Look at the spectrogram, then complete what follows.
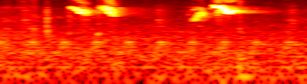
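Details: Japanese wagtail in a garden, calling loudly and persistently: a pair of quick high chirps, a short pause, then a longer, louder shrill note that slides and fades.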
